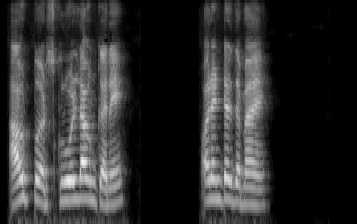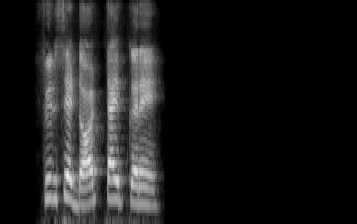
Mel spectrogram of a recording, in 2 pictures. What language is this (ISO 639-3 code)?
hin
